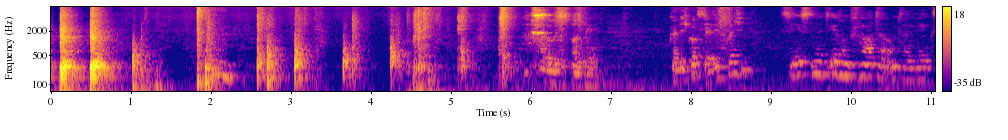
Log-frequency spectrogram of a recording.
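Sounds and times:
footsteps: 0:01.0 - 0:06.8
speech: 0:07.9 - 0:11.0.

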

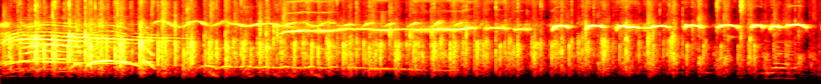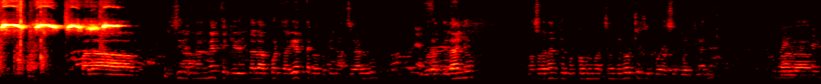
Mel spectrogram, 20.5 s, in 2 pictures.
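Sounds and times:
audience applause: 0:00.0 - 0:10.8.

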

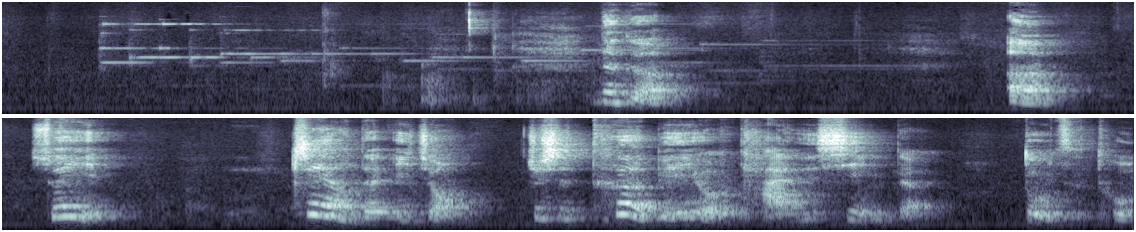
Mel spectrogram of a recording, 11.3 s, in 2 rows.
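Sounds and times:
low hum: 0:00.0 - 0:11.3
forgotten mobile phone left switched on playing an electronic ringtone: 0:00.5 - 0:05.5
speech: 0:03.0 - 0:03.5, 0:05.9 - 0:06.3, 0:07.2 - 0:11.3.

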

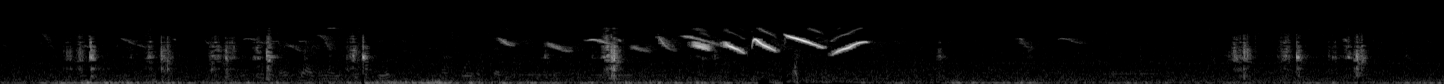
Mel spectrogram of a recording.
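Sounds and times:
green-winged saltator singing: 0:06.7 - 0:08.7.

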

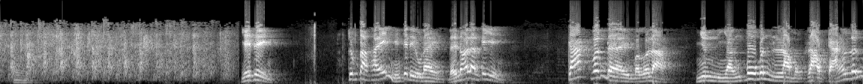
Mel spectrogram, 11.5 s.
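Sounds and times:
audience applause: 0:00.0 - 0:03.2
speech: 0:00.3 - 0:00.6, 0:03.2 - 0:03.8, 0:04.6 - 0:06.8, 0:07.6 - 0:11.5.

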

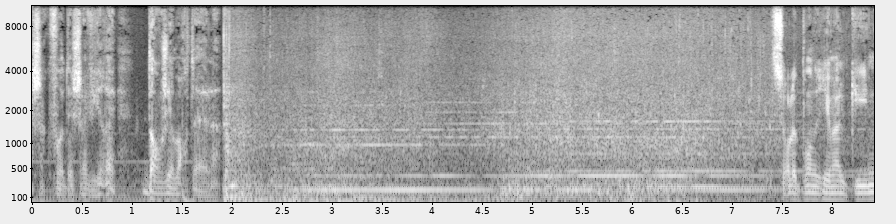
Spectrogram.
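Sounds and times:
speech: 0:00.0 - 0:02.7, 0:07.4 - 0:08.4
storm waves crashing against a boat: 0:02.0 - 0:07.6.

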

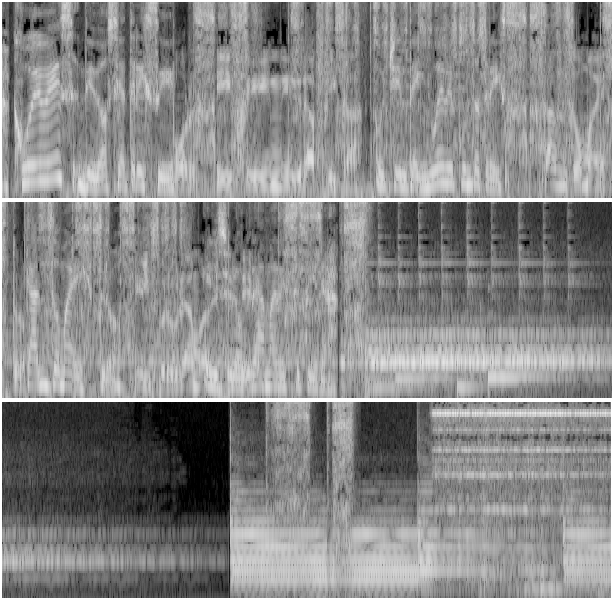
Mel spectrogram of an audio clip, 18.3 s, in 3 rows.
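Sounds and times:
speech: 0:00.2 - 0:11.5
bell ringing: 0:09.5 - 0:18.2.

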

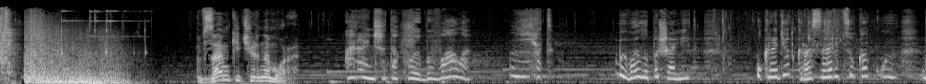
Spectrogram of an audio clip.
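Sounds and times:
cartoon cannon firing cannonballs: 0:00.2 - 0:01.1
speech: 0:02.1 - 0:05.6, 0:06.2 - 0:09.2.

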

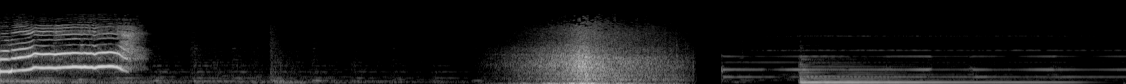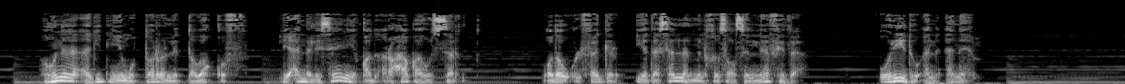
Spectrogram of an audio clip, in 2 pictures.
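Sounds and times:
woman screaming in a locked room: 0:00.0 - 0:01.5
rushing whoosh: 0:04.9 - 0:07.0
steady low hum: 0:05.0 - 0:06.9
speech: 0:11.8 - 0:16.1, 0:16.7 - 0:19.4, 0:20.0 - 0:21.1.

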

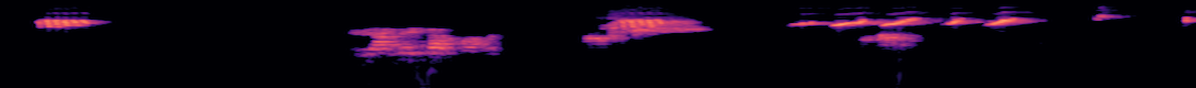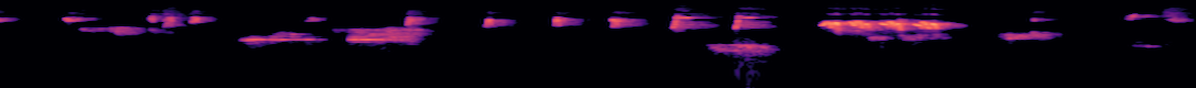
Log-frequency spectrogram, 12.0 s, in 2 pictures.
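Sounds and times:
Horsfield's bush lark chirping song: 0:00.2 - 0:00.6, 0:03.0 - 0:11.9.

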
